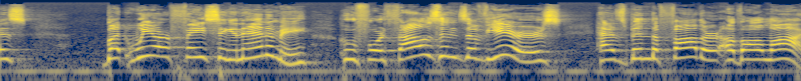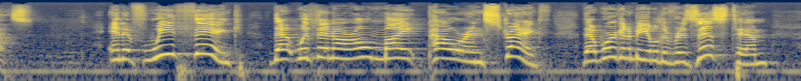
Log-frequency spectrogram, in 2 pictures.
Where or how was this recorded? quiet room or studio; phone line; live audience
live audience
